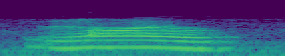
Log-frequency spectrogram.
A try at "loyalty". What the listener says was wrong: À đúng rồi đó, loyalty, loyalty.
